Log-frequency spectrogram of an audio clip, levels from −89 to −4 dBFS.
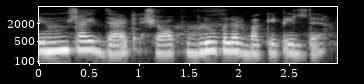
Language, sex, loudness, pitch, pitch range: English, female, -16 LUFS, 205 Hz, 195-230 Hz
